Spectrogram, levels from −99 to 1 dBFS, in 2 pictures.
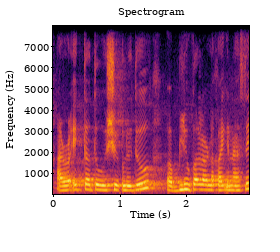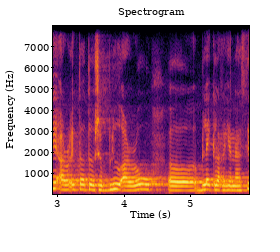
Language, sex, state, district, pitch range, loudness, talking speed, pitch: Nagamese, female, Nagaland, Dimapur, 210-240 Hz, -12 LUFS, 205 wpm, 225 Hz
